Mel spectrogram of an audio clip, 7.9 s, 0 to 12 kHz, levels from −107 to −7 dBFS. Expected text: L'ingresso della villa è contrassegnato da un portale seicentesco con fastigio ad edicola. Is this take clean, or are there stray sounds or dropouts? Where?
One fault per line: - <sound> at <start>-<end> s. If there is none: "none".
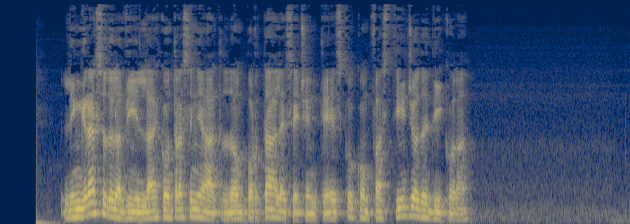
none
